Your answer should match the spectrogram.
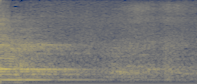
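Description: A man's voice over a PA microphone holds out the end of a called name for about a second, then fades into quiet room noise over a steady low hum.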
